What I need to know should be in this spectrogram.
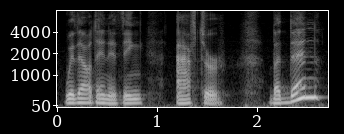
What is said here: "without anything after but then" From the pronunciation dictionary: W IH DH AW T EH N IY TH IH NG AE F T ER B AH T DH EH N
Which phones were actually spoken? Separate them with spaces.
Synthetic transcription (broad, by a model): W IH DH AW T EH N IY TH IH NG AE F T ER B AH T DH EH N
